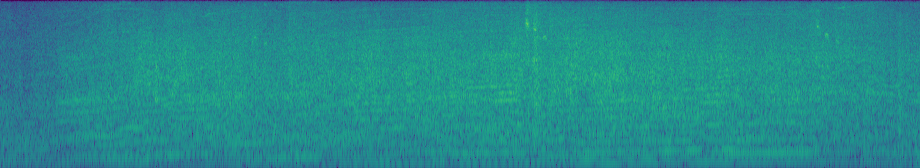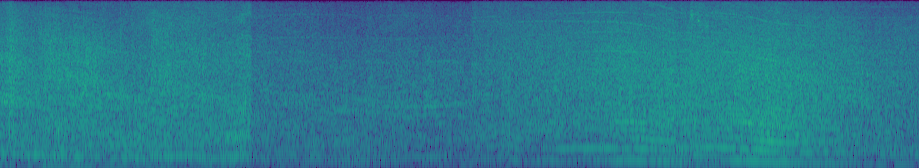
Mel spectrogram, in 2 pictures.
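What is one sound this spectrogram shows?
A racing car engine screams at high revs, its pitch rising and falling through gear changes.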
